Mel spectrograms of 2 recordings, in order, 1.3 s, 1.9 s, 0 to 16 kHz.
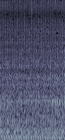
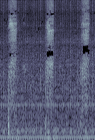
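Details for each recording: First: Fiat Punto 3 diesel at idle after its injector seals were replaced. Steady, even, clean clatter with no more puffing or hissing of compression leaking back past the injectors; a normal, stable idle. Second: Fiat Punto 3 diesel at idle: sharp hissing puffs about every 0.7 seconds, combustion gas pressure escaping past a failed injector seal, before seal replacement; may also cause engine light and gas smell in cabin.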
